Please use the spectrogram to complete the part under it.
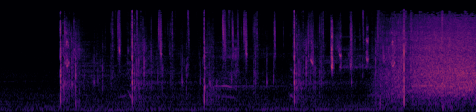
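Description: Tennis rackets strike a ball back and forth on a hard court.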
